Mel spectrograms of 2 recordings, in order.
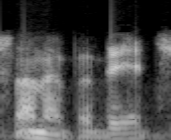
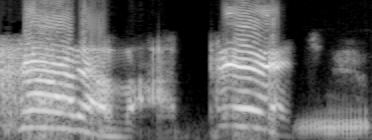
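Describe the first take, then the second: First: Muttered version. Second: Drawn out version. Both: Retold or imitated. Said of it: "says it in different ways".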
